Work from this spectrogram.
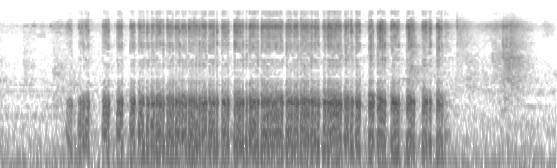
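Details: French Bulldog asleep, giving a harsh, fluttering snore of fast rattling pulses lasting nearly three seconds before easing into a quieter breath.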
